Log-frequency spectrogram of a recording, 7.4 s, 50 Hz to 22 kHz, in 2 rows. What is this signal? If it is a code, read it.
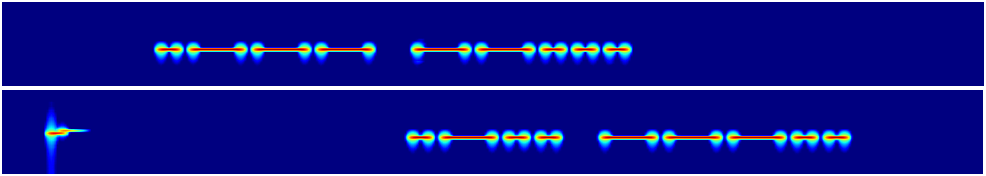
Morse code, heard as a keyed tone, about 20 wpm, 700 Hz. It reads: J7 L8
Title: Single-Letter Single-Number 20wpm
